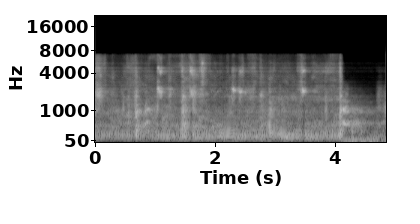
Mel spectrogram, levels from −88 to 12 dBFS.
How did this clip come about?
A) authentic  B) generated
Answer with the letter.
B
